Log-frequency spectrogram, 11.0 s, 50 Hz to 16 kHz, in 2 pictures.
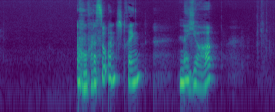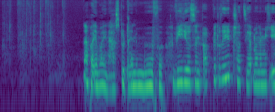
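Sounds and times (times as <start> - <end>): plush toy crinkling: 5.0 - 7.2.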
